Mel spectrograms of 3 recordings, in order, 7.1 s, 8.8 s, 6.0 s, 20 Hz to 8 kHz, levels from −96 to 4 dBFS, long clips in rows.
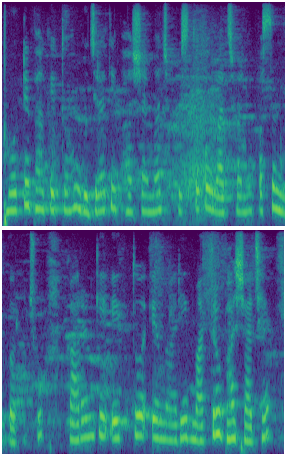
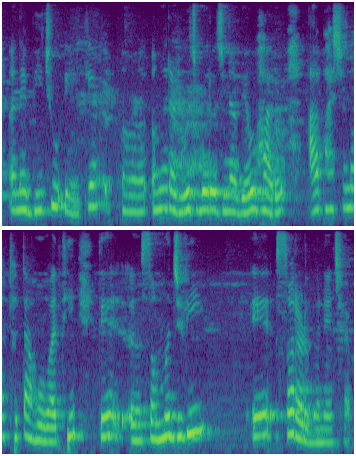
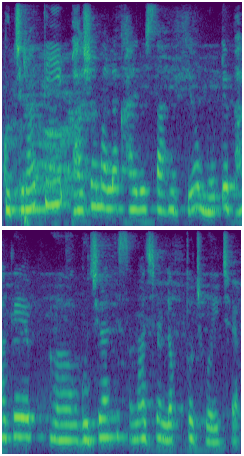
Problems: none marked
